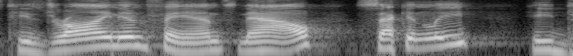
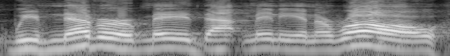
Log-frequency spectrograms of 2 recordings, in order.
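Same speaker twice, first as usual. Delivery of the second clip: loud, panicked repeat; frantic ice cream lady, much louder; terrified server; 9 dB louder than usual. Retold or imitated. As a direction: blurt it out like a frightened cashier. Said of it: "looks terrified and she says".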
